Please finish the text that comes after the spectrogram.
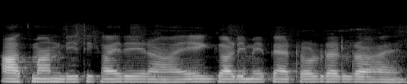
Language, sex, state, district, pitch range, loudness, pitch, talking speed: Hindi, male, Uttar Pradesh, Shamli, 125-130 Hz, -21 LUFS, 125 Hz, 190 wpm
